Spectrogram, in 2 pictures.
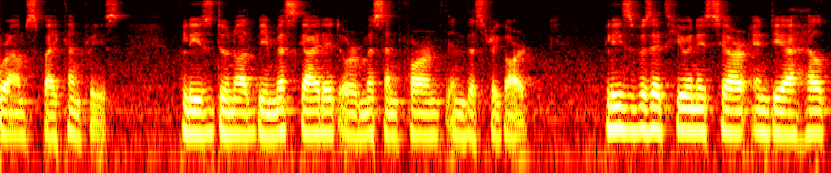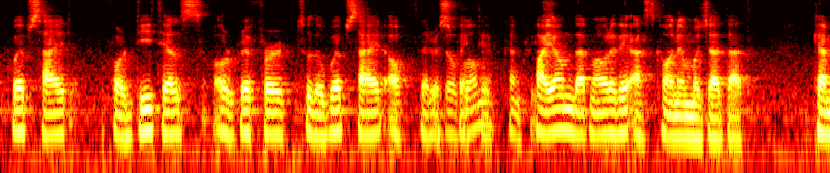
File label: Resettlement message Dari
